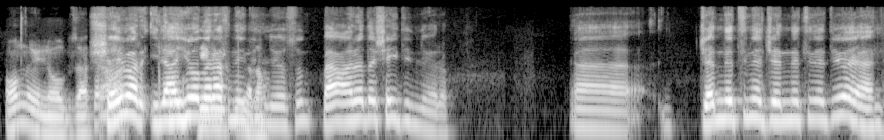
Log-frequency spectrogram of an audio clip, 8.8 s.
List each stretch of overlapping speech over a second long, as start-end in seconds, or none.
0.9-2.7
